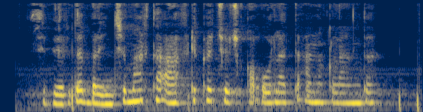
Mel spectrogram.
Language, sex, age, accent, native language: Uzbek, female, under 19, Toshkent shahri, Uzbek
